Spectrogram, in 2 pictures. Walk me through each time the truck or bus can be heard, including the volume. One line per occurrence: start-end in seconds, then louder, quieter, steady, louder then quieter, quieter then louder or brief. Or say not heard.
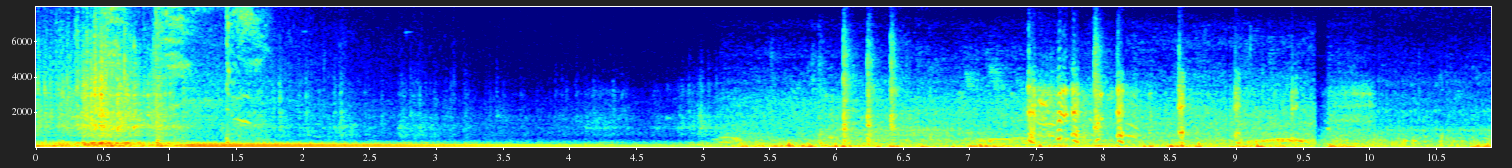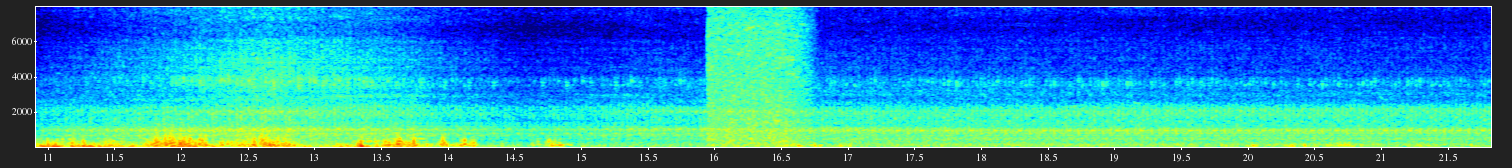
0.0-7.0 quieter
9.6-21.7 quieter.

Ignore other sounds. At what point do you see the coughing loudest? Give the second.
8 s.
